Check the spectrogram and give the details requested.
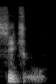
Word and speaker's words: sigil: ysdc um says is the the word is sigil yeah and the correct word is sigil to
